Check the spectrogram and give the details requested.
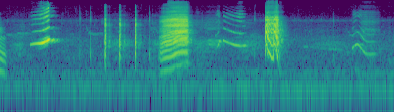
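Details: A pet parrot making unusual, comical sounds: a rising whistle, tapping clicks, a broad harsh screech, a slurred whistle and a final short squawk.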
